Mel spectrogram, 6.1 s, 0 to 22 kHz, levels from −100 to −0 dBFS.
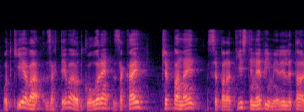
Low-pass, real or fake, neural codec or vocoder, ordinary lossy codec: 7.2 kHz; real; none; none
